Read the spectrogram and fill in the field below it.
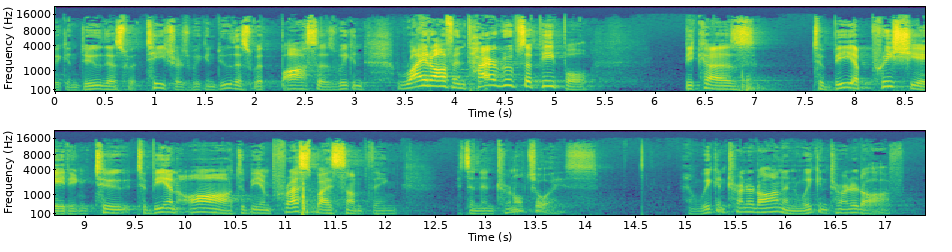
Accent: Tokyo, Japan; moved away as an adult; now in United States; I grew up in Japan. I'm a missionary kid. I was born in Tokyo, lived in Japan my whole life, came to the States when I was 18.

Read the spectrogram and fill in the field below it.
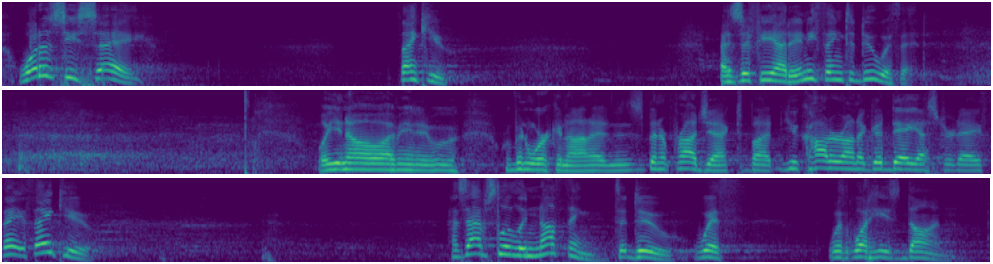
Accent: Kansas, United States; Now, I'm from Kansas, from the Midwest. There are regions of the Midwest where this still holds some significance.

